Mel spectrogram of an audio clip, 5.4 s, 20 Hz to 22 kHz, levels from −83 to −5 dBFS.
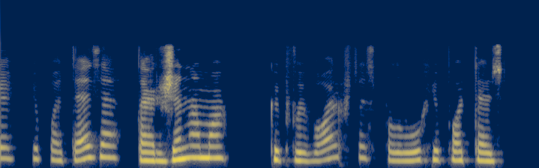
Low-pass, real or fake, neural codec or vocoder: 7.2 kHz; real; none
